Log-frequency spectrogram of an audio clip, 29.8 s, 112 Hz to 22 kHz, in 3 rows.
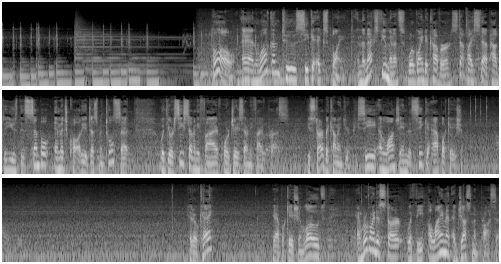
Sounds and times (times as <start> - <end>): Speech: 4.2 - 19.2, 23.6 - 24.2, 25.3 - 29.8.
